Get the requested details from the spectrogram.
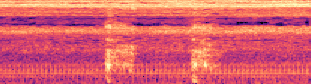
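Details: Two short coughs from a young child with cough, phlegm and fever, prompted to cough during nebulizer treatment with medicine, over the nebulizer's steady hiss.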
